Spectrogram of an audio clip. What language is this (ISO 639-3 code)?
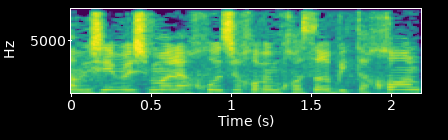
heb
